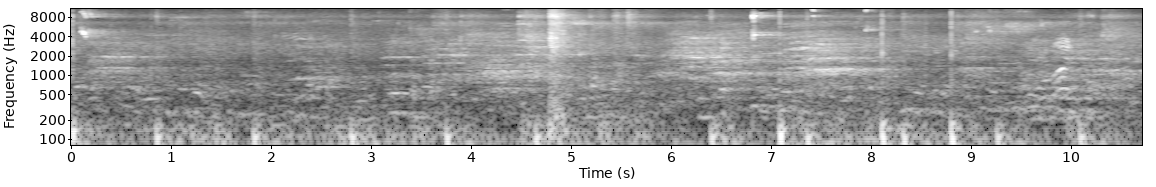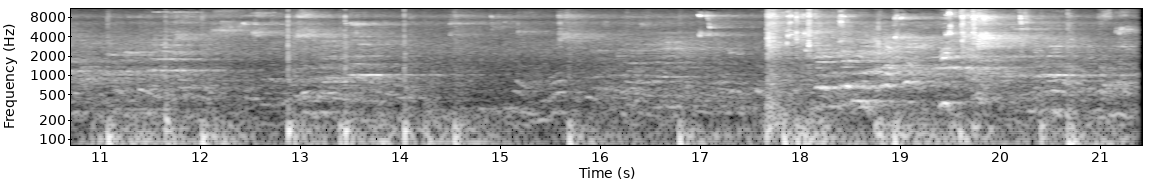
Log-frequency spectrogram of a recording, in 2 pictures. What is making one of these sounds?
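Young men shout and call out loudly in an echoing hall.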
